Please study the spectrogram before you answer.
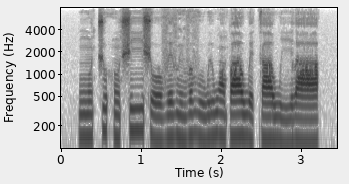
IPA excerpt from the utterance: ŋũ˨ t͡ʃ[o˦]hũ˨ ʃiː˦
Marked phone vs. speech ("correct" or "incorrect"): incorrect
